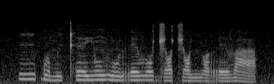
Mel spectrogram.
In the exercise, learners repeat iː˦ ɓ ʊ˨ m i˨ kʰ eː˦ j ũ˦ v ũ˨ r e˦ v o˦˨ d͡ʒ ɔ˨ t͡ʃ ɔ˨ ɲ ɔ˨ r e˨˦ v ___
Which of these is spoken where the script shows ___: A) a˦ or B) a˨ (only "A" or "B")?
B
